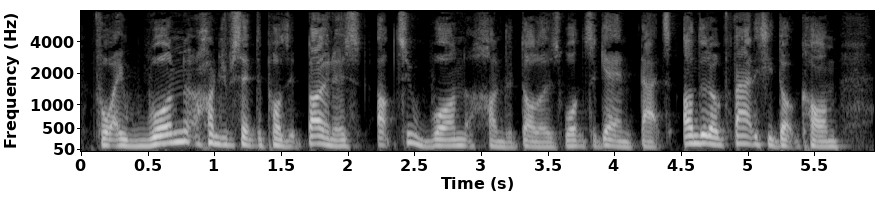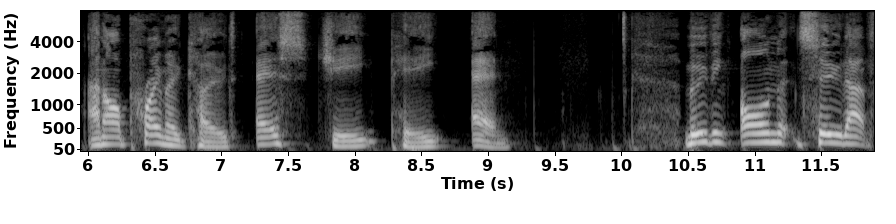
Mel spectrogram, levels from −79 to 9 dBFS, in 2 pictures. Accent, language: British, English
